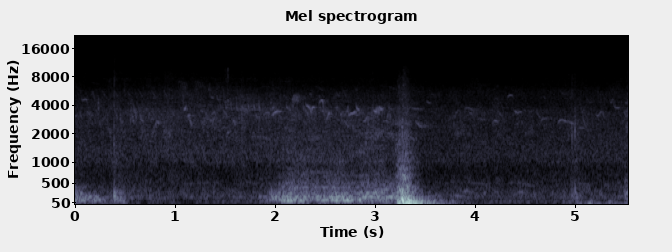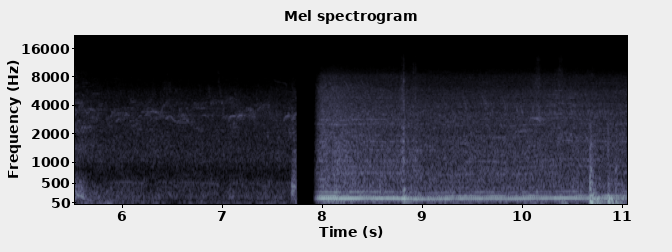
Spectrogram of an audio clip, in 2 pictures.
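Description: Faint birdsong outdoors, with a rustling patch and one sharp knock about three seconds in. Near eight seconds the sound cuts out briefly. After that comes a steady low drone made of a few held tones, with bird chirps above it.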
